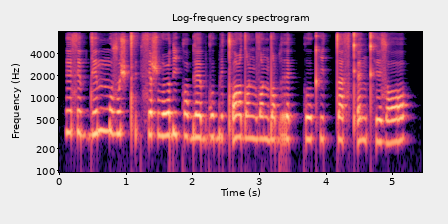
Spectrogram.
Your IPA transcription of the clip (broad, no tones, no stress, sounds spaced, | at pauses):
ɪ s e b d e mː o z ʊ ʃ tʼ ɪ k s e ʃ ðˤ o ɗ i k ɔ ɡ ɛ b ɡ o b ɪ tʼ ɔ dˤ i ŋ zˤ ɛ ŋ dˤ ʊ b r ɛ kː o kʰ i tː a s kʼ ɛ ŋ kʰ ɪ z ɔ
